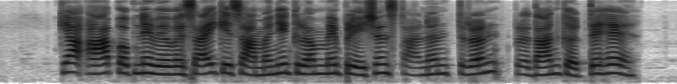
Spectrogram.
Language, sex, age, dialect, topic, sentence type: Hindi, female, 18-24, Hindustani Malvi Khadi Boli, banking, question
